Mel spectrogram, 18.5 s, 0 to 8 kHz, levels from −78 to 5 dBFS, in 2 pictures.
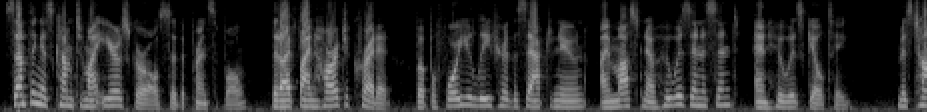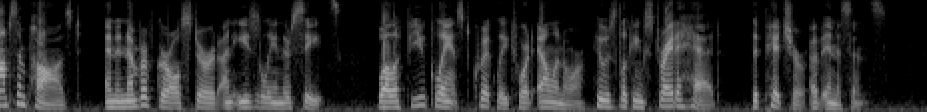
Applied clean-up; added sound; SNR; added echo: none; none; none; none.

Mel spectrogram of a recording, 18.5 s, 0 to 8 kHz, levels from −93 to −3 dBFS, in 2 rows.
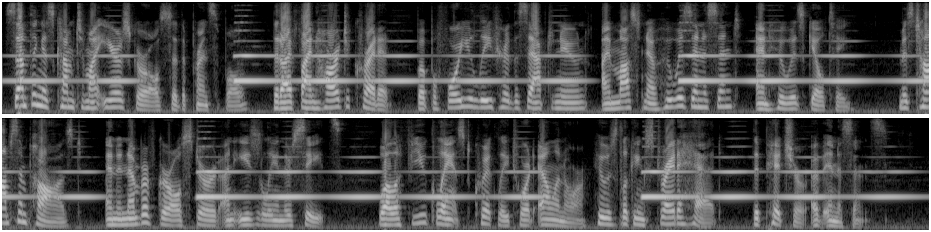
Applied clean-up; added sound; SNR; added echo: none; Wind instrument, woodwind instrument; 0 dB; none.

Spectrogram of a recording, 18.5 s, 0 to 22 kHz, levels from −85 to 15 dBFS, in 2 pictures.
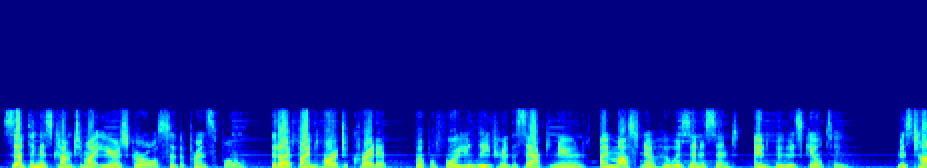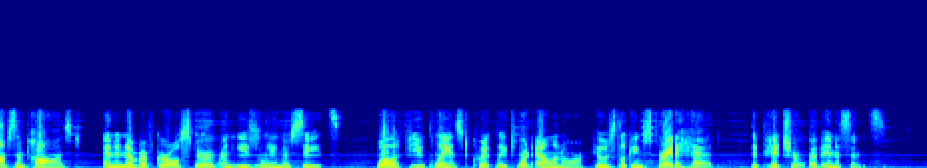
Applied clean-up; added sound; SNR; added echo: neural separator model SepFormer DNS4.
